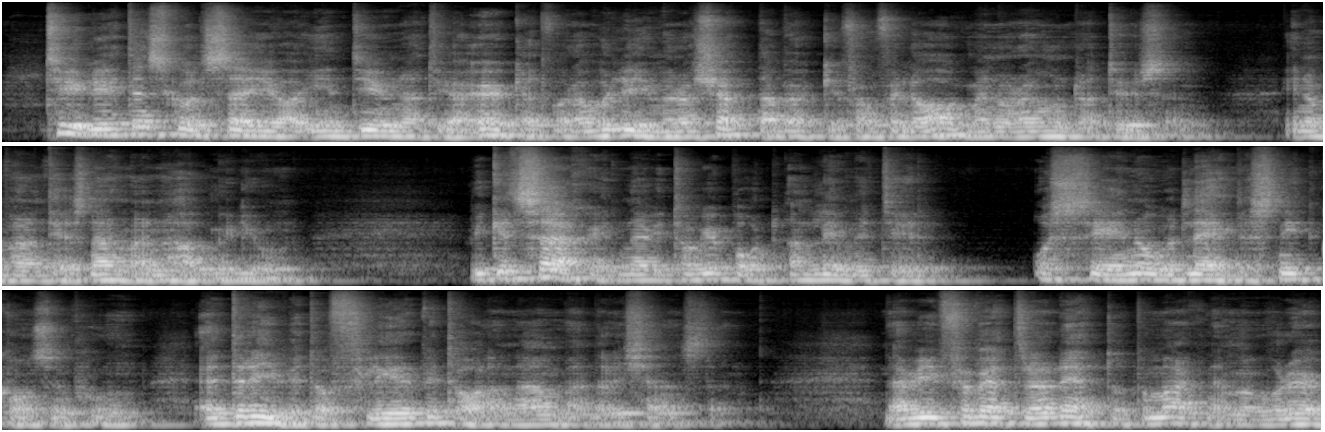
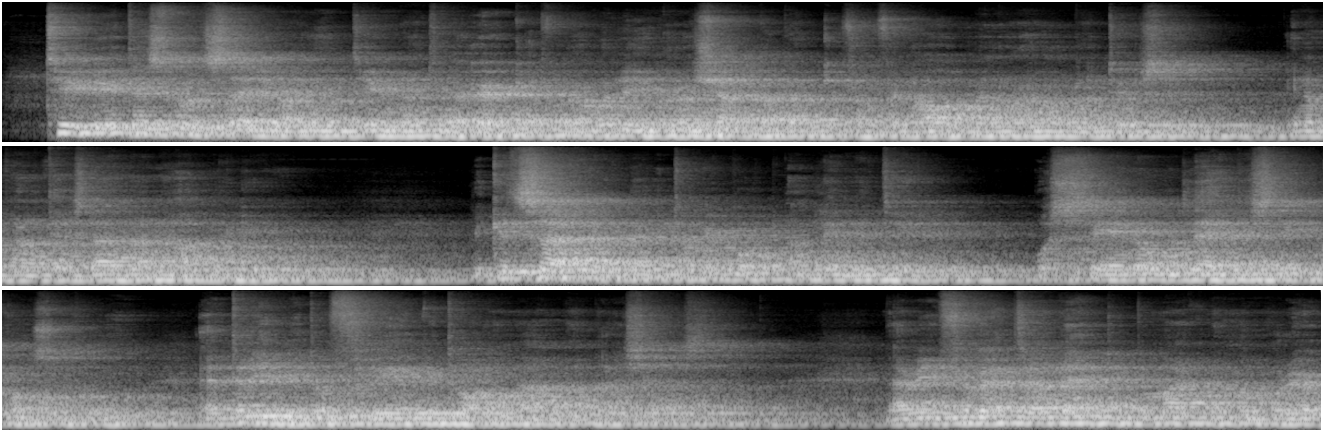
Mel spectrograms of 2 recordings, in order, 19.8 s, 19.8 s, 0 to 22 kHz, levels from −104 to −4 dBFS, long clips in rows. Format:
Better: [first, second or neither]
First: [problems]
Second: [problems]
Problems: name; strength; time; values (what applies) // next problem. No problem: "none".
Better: first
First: room echo; slight; dies away in 0.4 s // off-mic speech; far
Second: room echo; strong; dies away in 2.7 s // off-mic speech; far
